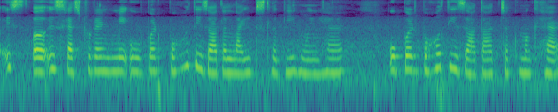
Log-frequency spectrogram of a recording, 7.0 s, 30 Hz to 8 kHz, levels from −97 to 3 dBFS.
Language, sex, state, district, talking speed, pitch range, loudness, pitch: Hindi, female, Punjab, Fazilka, 165 wpm, 215-240 Hz, -20 LUFS, 225 Hz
